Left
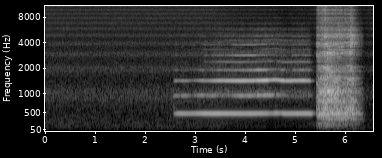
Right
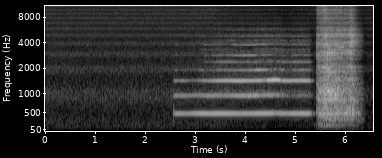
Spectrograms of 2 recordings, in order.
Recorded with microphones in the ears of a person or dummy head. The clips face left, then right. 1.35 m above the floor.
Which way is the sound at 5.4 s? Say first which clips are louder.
Left 2 dB; 5° left (ahead or behind).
